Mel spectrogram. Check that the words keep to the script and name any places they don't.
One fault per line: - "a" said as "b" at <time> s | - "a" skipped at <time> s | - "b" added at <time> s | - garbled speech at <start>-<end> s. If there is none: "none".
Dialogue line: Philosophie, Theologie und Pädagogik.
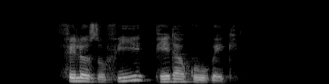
- "Theologie und" skipped at 1.5 s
